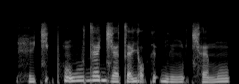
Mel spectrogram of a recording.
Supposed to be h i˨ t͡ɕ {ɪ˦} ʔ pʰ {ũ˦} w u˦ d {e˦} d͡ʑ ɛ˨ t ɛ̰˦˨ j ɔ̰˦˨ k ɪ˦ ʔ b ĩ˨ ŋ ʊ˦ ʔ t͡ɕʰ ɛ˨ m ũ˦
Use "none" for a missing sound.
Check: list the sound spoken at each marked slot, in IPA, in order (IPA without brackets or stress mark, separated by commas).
ɪ˦, ũ˦˨, ɛ˦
